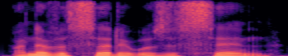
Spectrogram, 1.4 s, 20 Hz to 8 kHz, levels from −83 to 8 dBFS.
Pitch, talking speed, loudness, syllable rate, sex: 125 Hz, 290 wpm, -18 LUFS, 6.3 syllables/s, male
